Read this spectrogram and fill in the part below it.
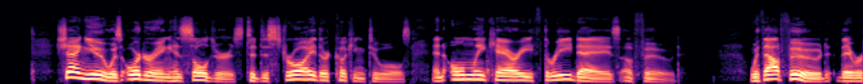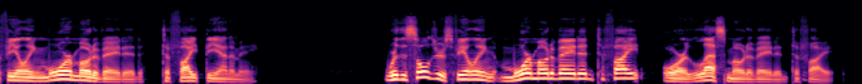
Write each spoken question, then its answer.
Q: Were the soldiers feeling more motivated to fight or less motivated to fight?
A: They were feeling more motivated to fight.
